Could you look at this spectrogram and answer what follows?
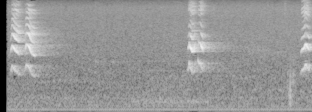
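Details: Pale-headed rosella chick demanding food while being fed by a parent: two harsh squawky bursts, a pause, then another pair and a third starting at the end, over a faint steady low hum.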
